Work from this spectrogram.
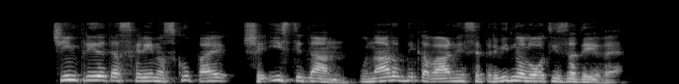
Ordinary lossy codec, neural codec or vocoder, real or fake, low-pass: AAC, 48 kbps; vocoder, 44.1 kHz, 80 mel bands, Vocos; fake; 7.2 kHz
